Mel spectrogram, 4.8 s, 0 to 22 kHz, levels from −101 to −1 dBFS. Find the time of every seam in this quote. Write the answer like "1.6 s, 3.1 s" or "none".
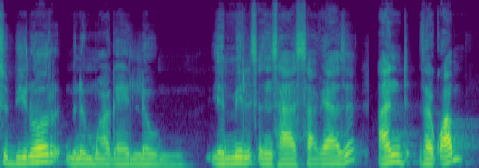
3.6 s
